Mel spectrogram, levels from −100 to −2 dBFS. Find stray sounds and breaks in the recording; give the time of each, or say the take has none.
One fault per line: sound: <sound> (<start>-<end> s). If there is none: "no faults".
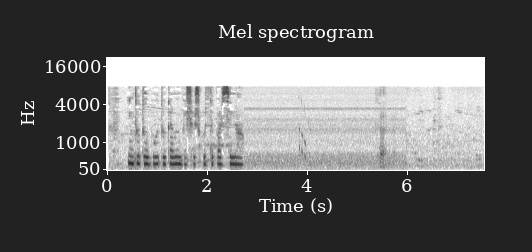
sound: chirp (3.8-4.1 s)
sound: laugh (5.4-5.8 s)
